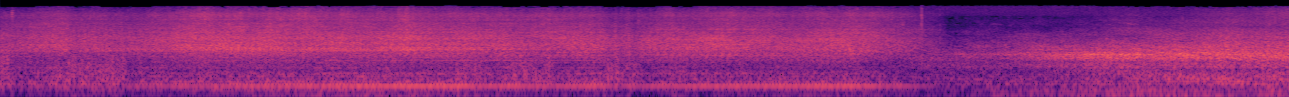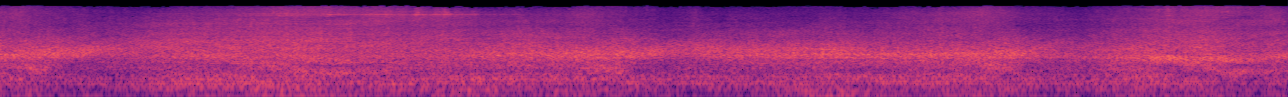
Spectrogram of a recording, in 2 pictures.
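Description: Trains running along the line below, heard at a distance. For the first ten seconds there is a steady low hum. After an abrupt change it gives way to a louder, rough rumble from a diesel freight train and its rolling wagons, which swells and fades in slow waves.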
